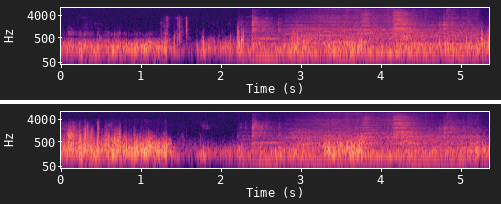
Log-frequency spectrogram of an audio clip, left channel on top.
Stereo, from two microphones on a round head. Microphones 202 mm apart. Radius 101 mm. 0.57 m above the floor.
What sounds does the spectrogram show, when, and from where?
2.2 s a sliding door: 55° left (ahead or behind), 2 m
